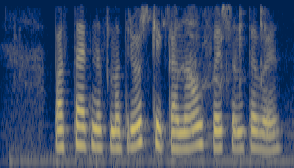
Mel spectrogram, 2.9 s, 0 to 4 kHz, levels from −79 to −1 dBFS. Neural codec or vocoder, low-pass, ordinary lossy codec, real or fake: none; 3.6 kHz; Opus, 64 kbps; real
